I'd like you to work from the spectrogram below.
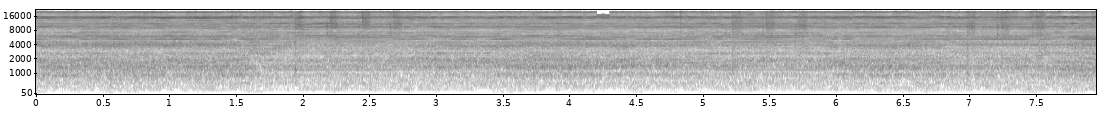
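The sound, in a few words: hair dryer blowing on an alcohol-ink tumbler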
